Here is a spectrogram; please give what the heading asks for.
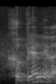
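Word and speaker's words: Quelle: 의미니까 앞에다 붙였는데 Q-U-E-L-L-E 크벨레가 나오거든요. 독일에서 이제 발음의 그 어떤 하나의 예외적인 형태가 하나 있는데 QU가 이제 예외예요. QU는 크보로 발음됩니다. 외래어가 아니면서도 크보로 발음돼요.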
